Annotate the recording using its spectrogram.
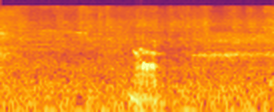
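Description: Near silence: room tone, with one brief faint sound about a second in.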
